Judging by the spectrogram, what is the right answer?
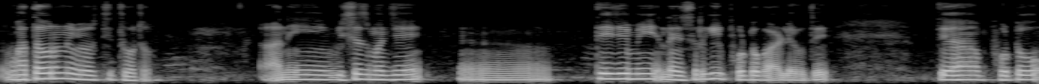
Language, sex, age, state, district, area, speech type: Marathi, male, 45-60, Maharashtra, Akola, urban, spontaneous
